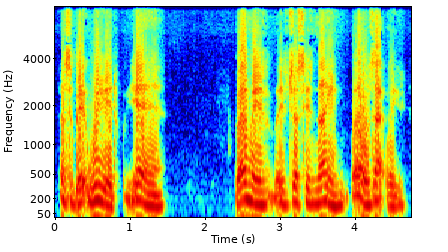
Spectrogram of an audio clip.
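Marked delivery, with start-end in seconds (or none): none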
